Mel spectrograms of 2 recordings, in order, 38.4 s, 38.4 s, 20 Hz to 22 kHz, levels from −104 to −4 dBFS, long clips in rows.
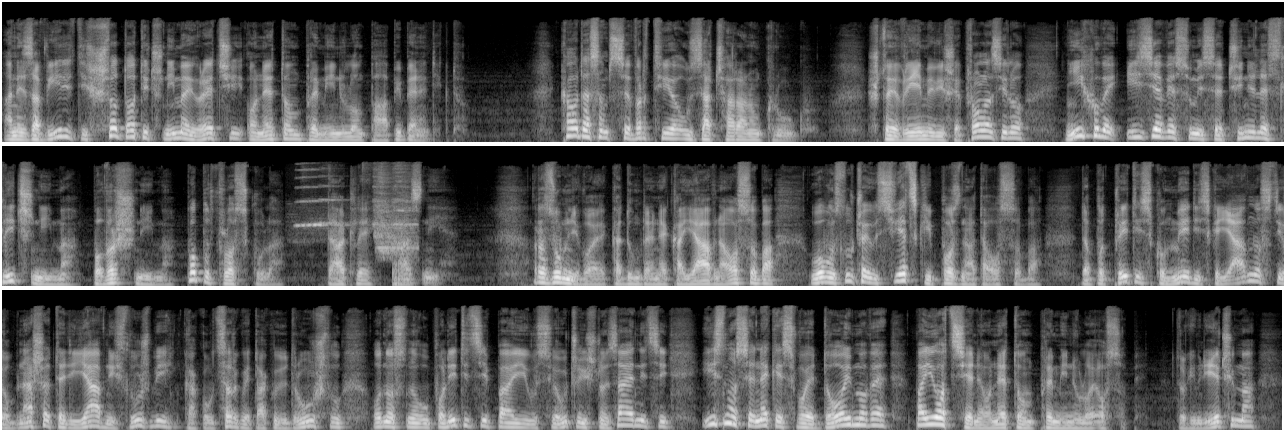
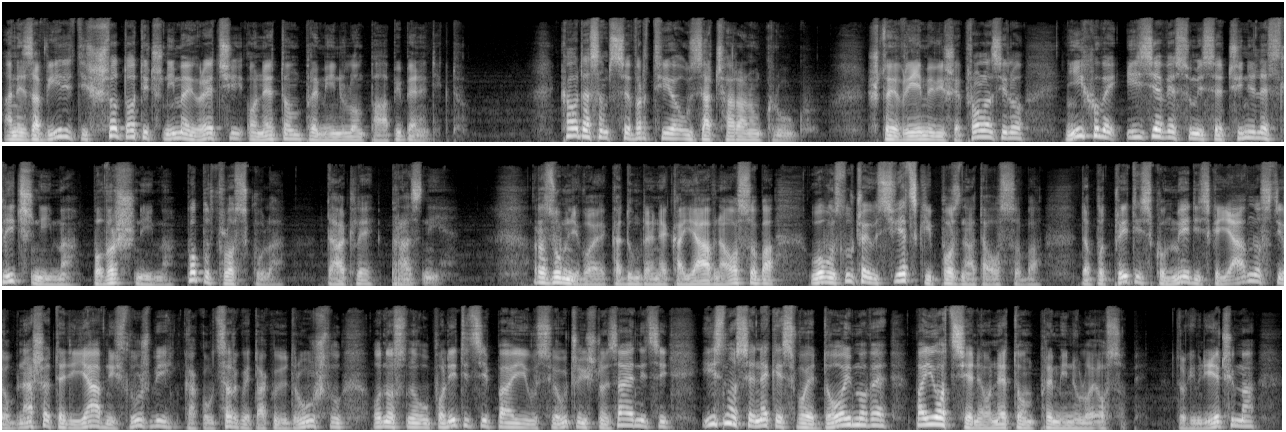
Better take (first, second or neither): second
